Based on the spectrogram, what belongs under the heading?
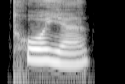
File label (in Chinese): "拖延", Chinese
